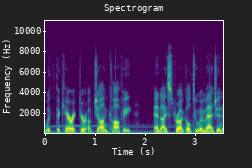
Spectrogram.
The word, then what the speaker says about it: Coffey: The giant John Coffey has mental limitations, advising everyone he meets that his name is like the drink only not spelled the same, and crying on his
